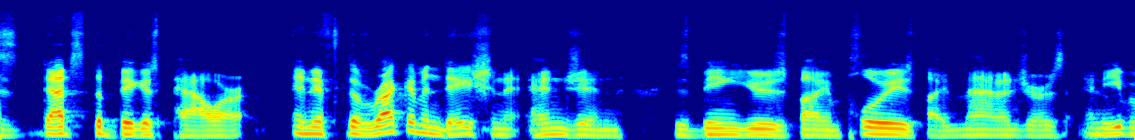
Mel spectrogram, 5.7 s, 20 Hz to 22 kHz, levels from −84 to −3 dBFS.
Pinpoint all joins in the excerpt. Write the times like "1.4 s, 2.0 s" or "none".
none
